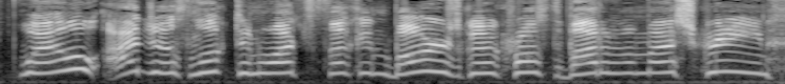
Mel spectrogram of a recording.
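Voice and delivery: very high squeaky cartoon voice; Mickey Mouse voice. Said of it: "why the fuck do I sound like Mickey Mouse".

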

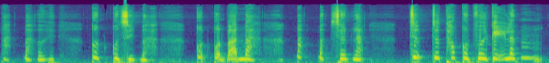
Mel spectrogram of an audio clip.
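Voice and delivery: put-on high, trembling plea of a beaten servant girl; pleading. A narrator's reading. Servant girl begging her mistress not to beat her, pleading high. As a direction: beg the mistress desperately, voice pitched high. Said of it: "bấy giờ mới van xin".

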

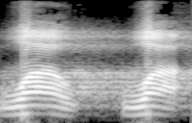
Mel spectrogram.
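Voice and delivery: normal talking voice

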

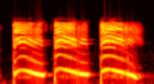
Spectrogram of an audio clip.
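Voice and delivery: very high piercing bird call; mother bird's warning. Acted. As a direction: cry out like a mother bird guarding her nest. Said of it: "le avisaba la mamá Tero".

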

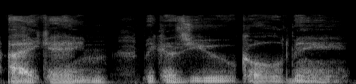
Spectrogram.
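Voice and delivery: low, slow demon purr; deep voice, every word drawn out; Cherubael. A narrator's reading. Cherubael answers the man who summoned him, slow and eerie.

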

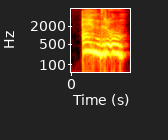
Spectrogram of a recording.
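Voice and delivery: loud, high happy call. A narrator's reading. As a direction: hail him while running over. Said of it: "Szaladt oda Elena is".

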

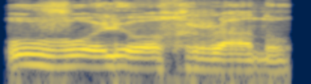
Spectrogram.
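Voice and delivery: low-pitched promise without malice; easygoing low vow to fire them; mild, unmalicious threat. A narrator's reading. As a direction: threaten it mildly, voice dropped. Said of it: "беззлобно пообещала".

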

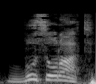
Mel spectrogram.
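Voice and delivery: بسرات said "busurāt", u after the s; damma on the sin. Shown as a demonstration. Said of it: "بالضم". (بسرات بضم السين)

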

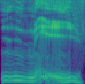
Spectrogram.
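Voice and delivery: put-on drawn-out high animal bark with an old quack; quacking, aged bark. A narrator's reading. Strange beast facing the man on the beach, quacking senile bark. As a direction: bark it like a croaky old duck. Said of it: "bellte es irgendwie quakend und greisenhaft".

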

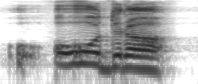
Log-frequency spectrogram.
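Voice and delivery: high, stammered cry; contained narrated scream; screamed name. A narrator's reading. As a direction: cry out in shock, catching on the first sound. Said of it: "sikoltotta Bill".

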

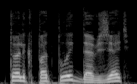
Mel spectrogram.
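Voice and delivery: high, insistent coaxing; pushy. Acted. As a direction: make it sound easy, pressing hard. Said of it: "напористо продолжала Степановна".

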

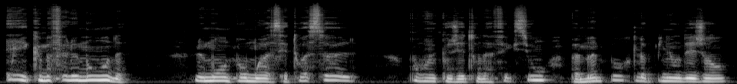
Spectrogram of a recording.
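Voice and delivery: high-pitched, ardent lover's protest; passionate defiance. A narrator's reading. Angèle passionately defies public opinion. (protestation passionnée, voix haute)

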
